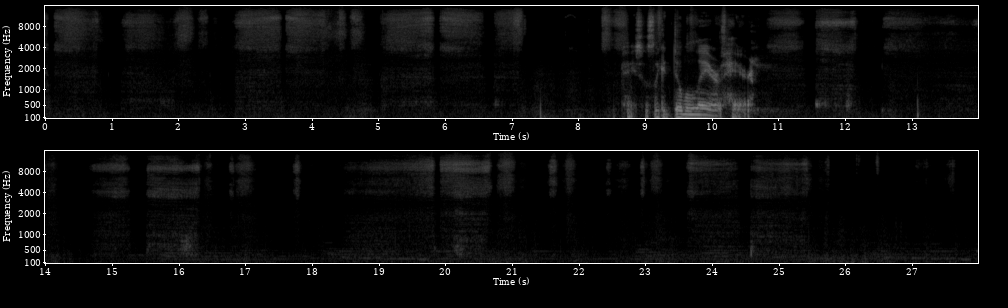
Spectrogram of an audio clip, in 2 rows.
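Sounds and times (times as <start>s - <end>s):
marker scratching on paper: 0.0s - 7.3s, 8.4s - 8.8s, 10.8s - 17.2s, 18.5s - 25.8s.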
